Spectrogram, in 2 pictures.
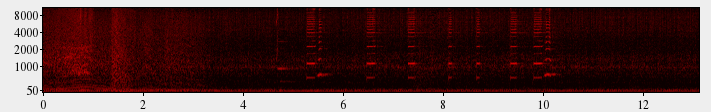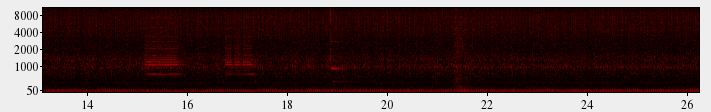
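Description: Several race car engines idle with a low, steady rumble.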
